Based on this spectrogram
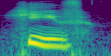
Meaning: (verb) 1. To lift with difficulty; to raise with some effort; to lift (a heavy thing) 2. To throw, cast 3. To rise and fall 4. To utter with effort 5. To pull up with a rope or cable
- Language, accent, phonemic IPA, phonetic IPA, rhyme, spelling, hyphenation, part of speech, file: English, US, /ˈhiːv/, [ˈhɪi̯v], -iːv, heave, heave, verb / noun, En-us-heave.ogg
